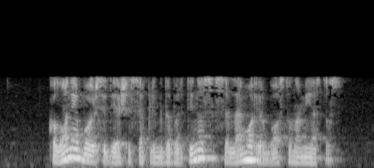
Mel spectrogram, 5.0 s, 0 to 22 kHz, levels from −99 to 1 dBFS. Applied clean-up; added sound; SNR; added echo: none; none; none; none.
